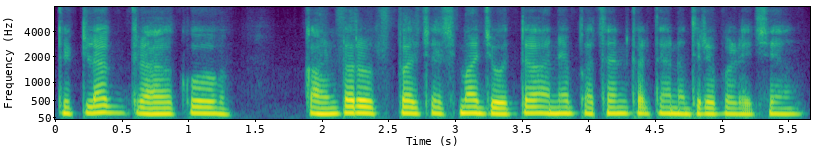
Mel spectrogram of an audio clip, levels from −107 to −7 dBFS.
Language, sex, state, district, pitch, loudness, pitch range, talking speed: Gujarati, male, Gujarat, Valsad, 160 Hz, -16 LUFS, 150-170 Hz, 125 wpm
